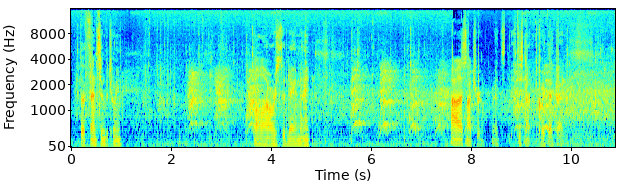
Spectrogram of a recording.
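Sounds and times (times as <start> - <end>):
speech: 0.2 - 1.1, 3.8 - 5.0, 7.6 - 10.2
dog barking: 1.7 - 3.9, 5.6 - 8.2, 8.8 - 9.8.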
